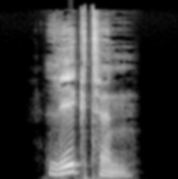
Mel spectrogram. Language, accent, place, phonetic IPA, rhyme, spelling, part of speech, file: German, Germany, Berlin, [ˈleːktn̩], -eːktn̩, legten, verb, De-legten.ogg
- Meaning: inflection of legen: 1. first/third-person plural preterite 2. first/third-person plural subjunctive II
